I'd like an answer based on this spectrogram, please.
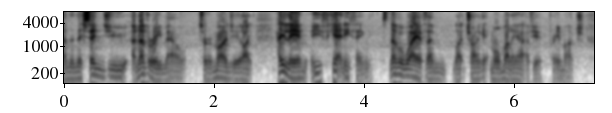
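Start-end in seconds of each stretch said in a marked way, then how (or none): none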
